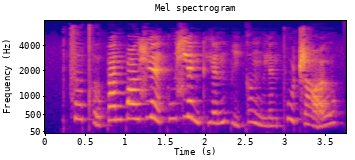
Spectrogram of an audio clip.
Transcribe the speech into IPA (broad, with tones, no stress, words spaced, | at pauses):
t͡sɤ˥t̪ʰɤ̰˨˩ pa˥n pɑ˥ʊ̯ɕɥɛ˥˩ ku˥ɕjɛ˥˩npʰjɛ˧˥n pḭ˨˩kɤ˥˩ŋljɛ˩n pʰu˥˩ʈ͡ʂɑ̰˨˩˦ʊ̯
